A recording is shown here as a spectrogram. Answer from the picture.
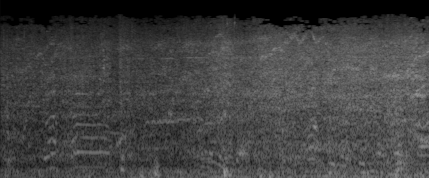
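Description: Electric short-course RC truck running on the dirt track: a hiss of tyres and motor that grows louder toward the end.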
